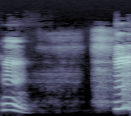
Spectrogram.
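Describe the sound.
A person vocally imitates a raspy, wheezing cough of someone coughing out smoke: a strained voiced burst, a breathy hiss, then another rough hacking push of voice.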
